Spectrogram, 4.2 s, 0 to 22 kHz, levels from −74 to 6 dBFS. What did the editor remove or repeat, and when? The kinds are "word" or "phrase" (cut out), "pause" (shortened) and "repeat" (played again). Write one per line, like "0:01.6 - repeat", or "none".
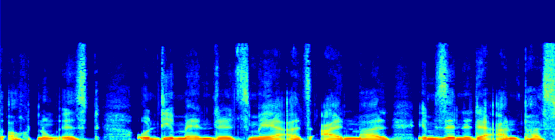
none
